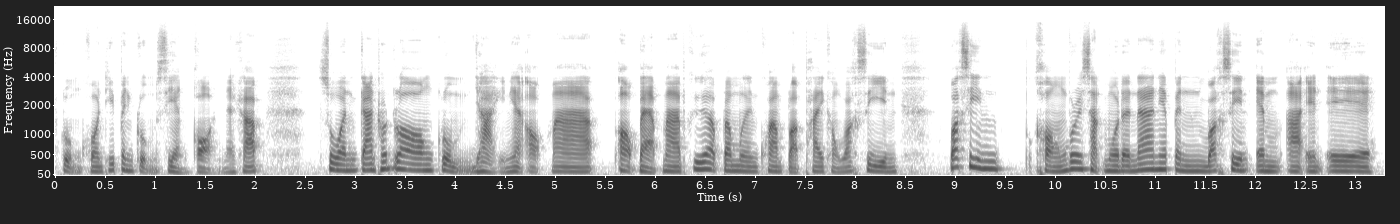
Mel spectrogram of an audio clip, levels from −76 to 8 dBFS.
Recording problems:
none

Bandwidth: 15 kHz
